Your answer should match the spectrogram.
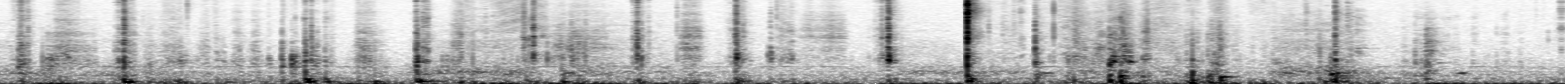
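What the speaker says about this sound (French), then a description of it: "Donc là, je coupe le tour, tout le tour pour qu'il soit bien coupé." Scissors snip all the way around the edge of a piece of paper, a quiet irregular series of crisp cuts and scratchy rustles close by, with no talking.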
